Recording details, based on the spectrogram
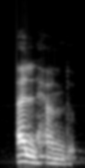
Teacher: And we don't stretch the alif. We don't say Alhamdu. Alif is only one count.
